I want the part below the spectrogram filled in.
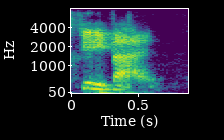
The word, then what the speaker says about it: PewDiePie: It's PewDiePie.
